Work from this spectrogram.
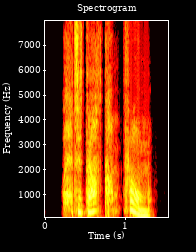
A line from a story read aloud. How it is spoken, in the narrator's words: murmured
